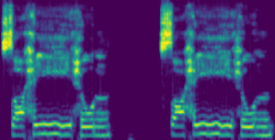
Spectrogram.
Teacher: এটি বড় হা হালুকের মধ্যখান থেকে উচ্চারণ হবে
